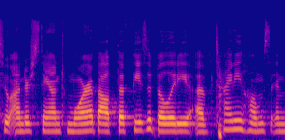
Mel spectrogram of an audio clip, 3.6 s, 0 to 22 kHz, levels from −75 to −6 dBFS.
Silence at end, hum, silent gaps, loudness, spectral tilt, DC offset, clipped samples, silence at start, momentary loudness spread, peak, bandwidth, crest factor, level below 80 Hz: 0 s; none; none; -26 LUFS; -6 dB/octave; under 0.1%; under 0.1%; 0 s; 7 LU; -10 dBFS; 13.5 kHz; 16 dB; -60 dBFS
